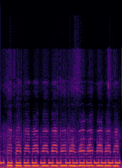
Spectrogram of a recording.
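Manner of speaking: high, steady, monotone beeping; long run of high mock beeps; imitated backup beeper. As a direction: mimic a reversing truck's beeper. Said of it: "the backup beeper is gonna start beeping".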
